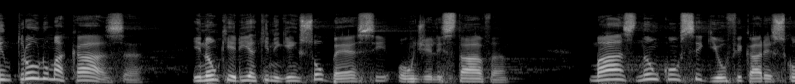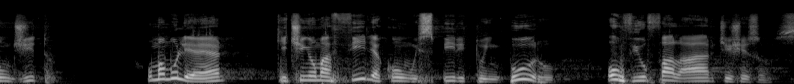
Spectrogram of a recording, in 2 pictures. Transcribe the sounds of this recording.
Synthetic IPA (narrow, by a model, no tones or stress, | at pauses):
ẽnt̪ɾownũmɐkazɐ̰ | ɪnɐ̃w̃keɾiɐkɪnĩŋɡẽj̃sowbɛsɪõnd͡ʒɪelɪɪst̪avɐ̰ | mɐznɐ̃w̃kõsɪɡiwfikaɾeskõnd͡ʒid̪ʊ | ũmɐmuʎɛɾ | kɪt͡ʃĩɲɐũmɐfiʎɐkõw̃ũɪspiɾit̪ʊĩpuɾʊ | owviwfalaɾd͡ʒɪʒezus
